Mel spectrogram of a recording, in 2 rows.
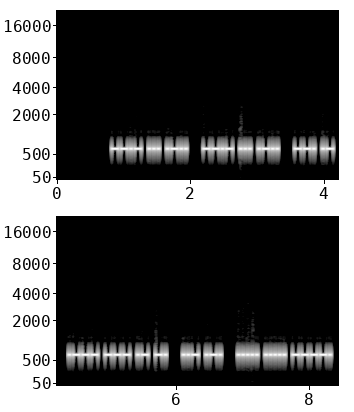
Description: Morse code, heard as a keyed tone, about 34 wpm, 650 Hz. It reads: QSL QSL GA JOAN UR 559
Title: SOTA QSO Practice 35wpm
